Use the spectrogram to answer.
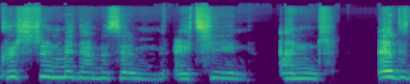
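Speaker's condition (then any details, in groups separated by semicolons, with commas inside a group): Deafness, severe; can hardly understand speech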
